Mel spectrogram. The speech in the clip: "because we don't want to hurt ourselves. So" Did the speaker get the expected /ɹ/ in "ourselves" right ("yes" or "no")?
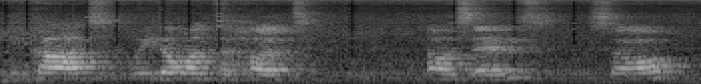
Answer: no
